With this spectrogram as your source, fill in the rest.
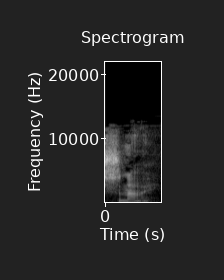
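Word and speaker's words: Sinai: say say snai that's I try to pronounce it the Hebrew way which is snai okay and what happened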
